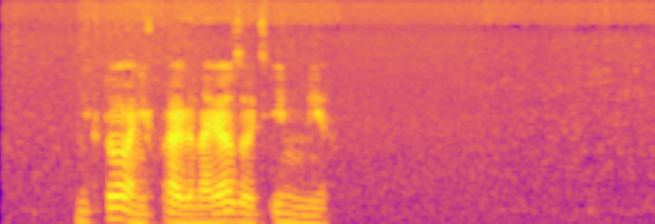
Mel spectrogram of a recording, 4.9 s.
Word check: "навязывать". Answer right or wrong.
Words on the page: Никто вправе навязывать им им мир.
right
